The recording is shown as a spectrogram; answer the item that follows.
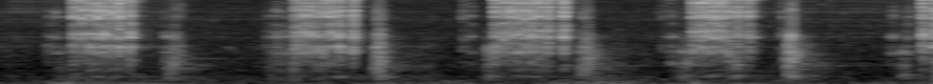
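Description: A ratchet wrench tightens the wheel hub on a vehicle during a brake and bearing job: four rhythmic bursts of rapid metallic clicking, close and clear, separated by short pauses, with no voices.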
